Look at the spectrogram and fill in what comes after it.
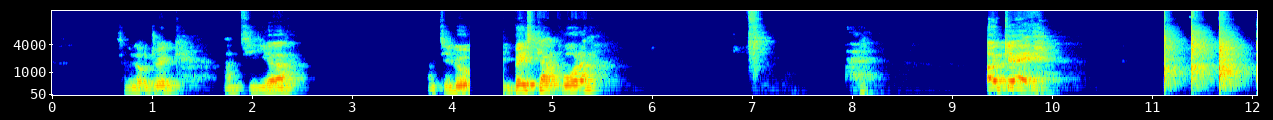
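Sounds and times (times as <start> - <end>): hand claps: 11.1 - 12.0.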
